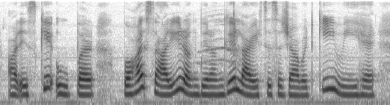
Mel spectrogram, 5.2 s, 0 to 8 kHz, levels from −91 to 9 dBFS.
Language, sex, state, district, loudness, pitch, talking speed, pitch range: Hindi, female, Jharkhand, Ranchi, -16 LUFS, 205 Hz, 150 wpm, 195-250 Hz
